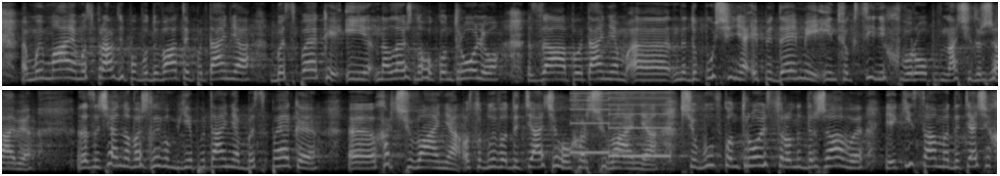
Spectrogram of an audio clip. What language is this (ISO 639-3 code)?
ukr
